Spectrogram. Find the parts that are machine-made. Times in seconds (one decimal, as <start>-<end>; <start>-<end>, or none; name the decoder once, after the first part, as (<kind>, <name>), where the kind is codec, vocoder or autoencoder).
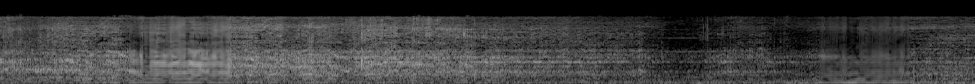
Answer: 1.3-2.3 (vocoder, BigVGAN v2); 8.2-9.1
